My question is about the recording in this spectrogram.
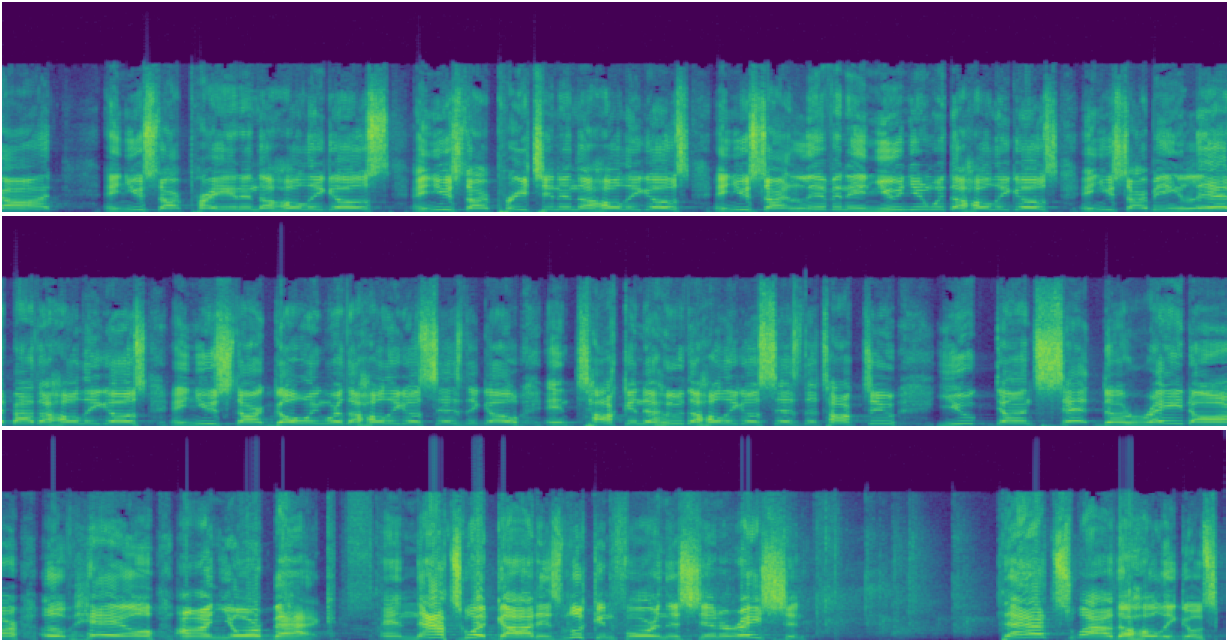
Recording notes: Preached at Gospel Lighthouse in Bossier City, La.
